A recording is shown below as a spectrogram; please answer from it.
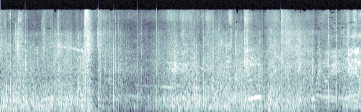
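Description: Diwali firecrackers and fireworks going off outdoors in Patel Nagar, giving a dense, continuous crackle of sharp bangs and pops that is loud and close, with people talking underneath.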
